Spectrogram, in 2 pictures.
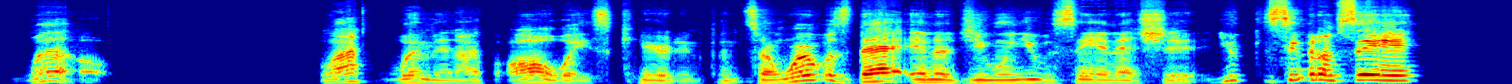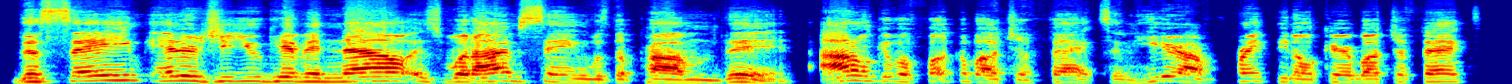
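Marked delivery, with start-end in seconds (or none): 0.1-3.9 acted coy, prim, buttoned-up office-worker voice. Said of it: "you sound coy, like you sit at a desk".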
